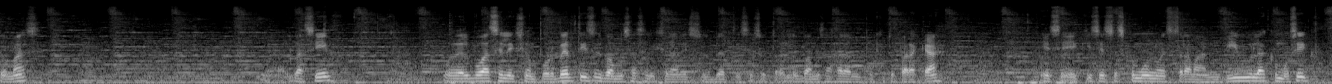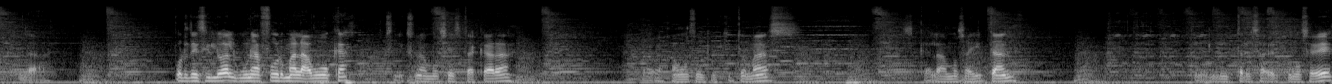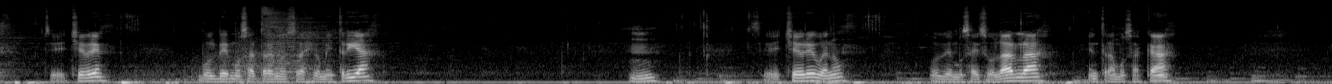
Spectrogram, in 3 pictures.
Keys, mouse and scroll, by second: 3.0 middle click, 4.6 1, 5.1 click, 6.2 shift+click, 7.4-9.5 drag, 10.3 s, 14.6-16.3 middle drag, 16.7 3, 17.0 click, 18.7 click, 19.2-21.4 drag, 21.7 s, 25.2 click, 25.9-26.6 middle drag, 26.9 Tab, 28.2 /, 29.1-29.7 scroll down 1, 29.7-30.5 middle drag, 30.8 scroll down 1, 31.9 scroll down 1, 32.2-33.4 middle drag, 33.9 q, 34.9 q, 35.7 /, 36.3-37.1 middle drag, 37.3 Tab, 37.8-38.6 scroll down 1, 38.7-39.4 scroll up 1.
